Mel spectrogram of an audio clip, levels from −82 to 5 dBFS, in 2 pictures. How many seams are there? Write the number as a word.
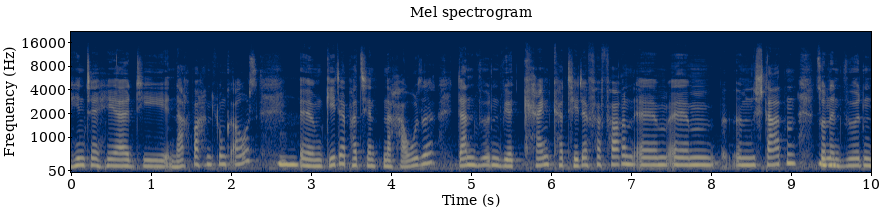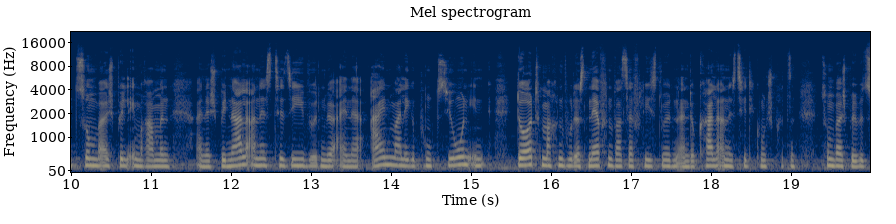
zero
